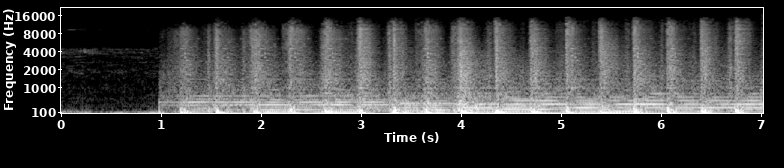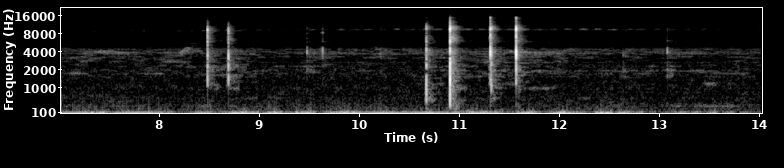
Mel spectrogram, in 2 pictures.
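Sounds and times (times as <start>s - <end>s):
background music: 1.0s - 7.0s.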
